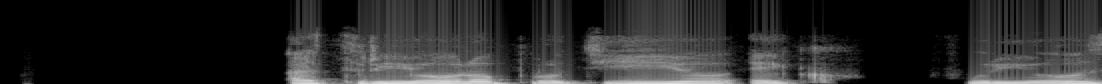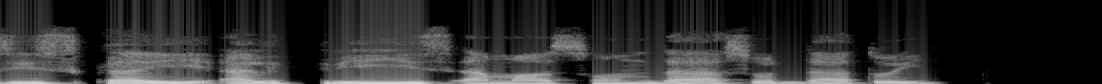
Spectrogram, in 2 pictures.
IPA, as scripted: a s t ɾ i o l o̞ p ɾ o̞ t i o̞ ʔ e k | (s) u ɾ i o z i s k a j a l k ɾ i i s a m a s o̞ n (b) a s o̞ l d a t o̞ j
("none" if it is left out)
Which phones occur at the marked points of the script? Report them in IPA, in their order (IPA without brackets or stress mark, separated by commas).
f, d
